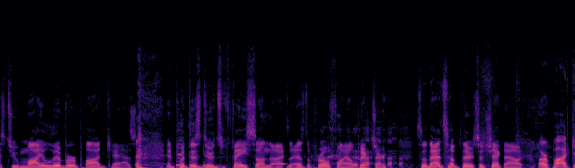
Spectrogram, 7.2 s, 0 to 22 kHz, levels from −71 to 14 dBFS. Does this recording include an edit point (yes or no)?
yes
